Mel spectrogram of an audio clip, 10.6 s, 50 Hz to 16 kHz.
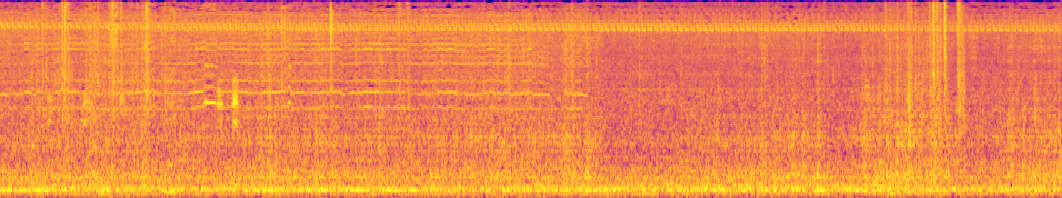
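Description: Diamond DA40's engine and propeller at low power during the landing rollout, a steady drone with a strong low hum, heard inside the cockpit.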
